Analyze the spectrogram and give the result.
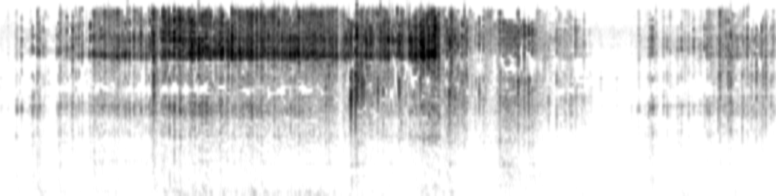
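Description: A metal blade scrapes the scored surface of a solid rectangular bar of blue and white striped soap held in the hand, so shavings and cubes fall off. After a few short scrapes, a steady, bright, crunching scrape runs for about three seconds. It stops briefly, then softer, scattered scrapes follow.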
